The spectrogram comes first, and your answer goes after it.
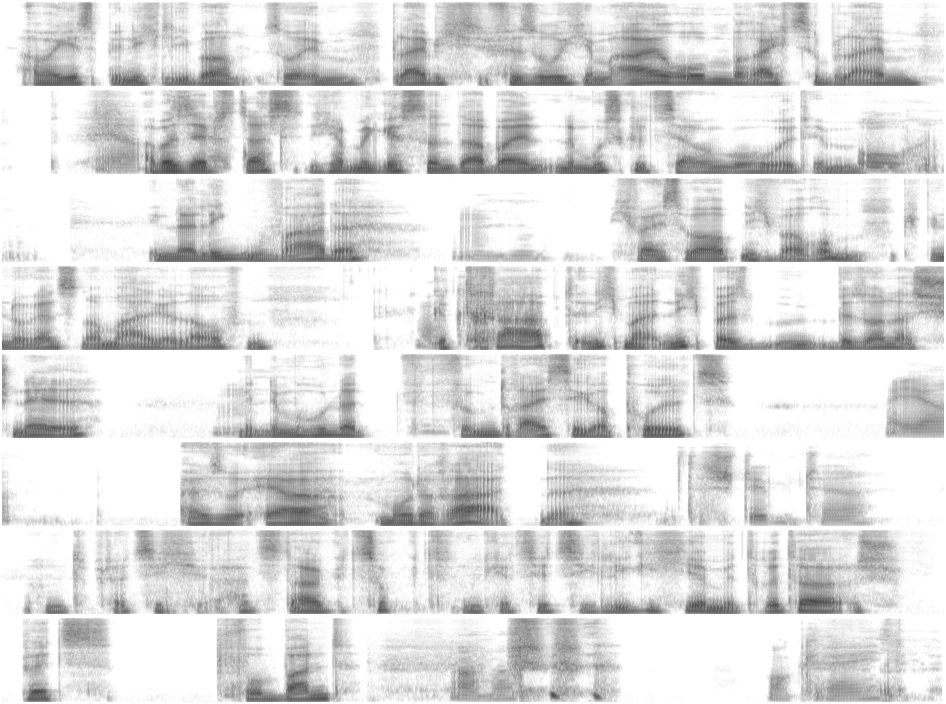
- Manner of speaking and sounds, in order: tapping; other background noise; wind; static; chuckle
- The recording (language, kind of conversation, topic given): German, unstructured, Gibt es eine Aktivität, die dir hilft, Stress abzubauen?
